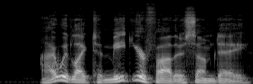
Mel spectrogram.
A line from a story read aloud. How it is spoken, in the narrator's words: says Phil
